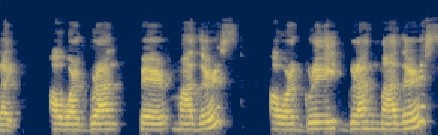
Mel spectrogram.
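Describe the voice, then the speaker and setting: A woman speaks with a Filipino accent. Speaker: professional guest on a Mother's Day panel. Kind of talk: online panel interview.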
